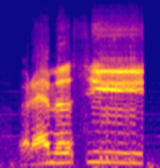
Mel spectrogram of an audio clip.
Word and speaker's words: Ramesses: Ramses. So I'm just gonna call him Okay. Ramses, Okay, I see. I see that Ramesses, with or the- however you want to yeah. pronounce it. Ramesses.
